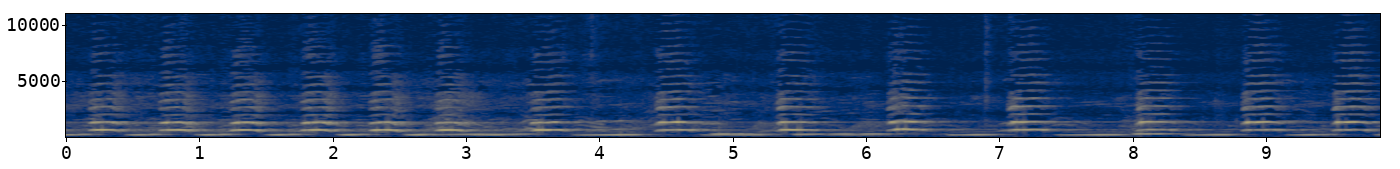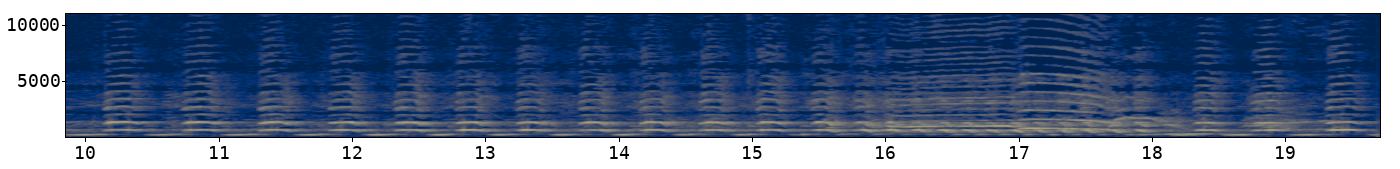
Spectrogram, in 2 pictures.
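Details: Siamangs, primates from Asia, calling in the morning at the Columbus zoo: loud rhythmic series of hooting, barking notes about twice a second, building into a rapid rising climax of overlapping whoops near the end.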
